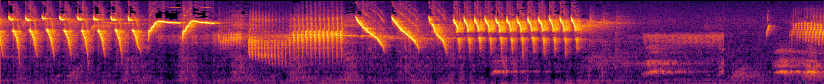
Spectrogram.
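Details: Belgian canary singing varied phrases: repeated descending chirps, a whistle, downward sweeps, a fast high trill, then quieter low notes.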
